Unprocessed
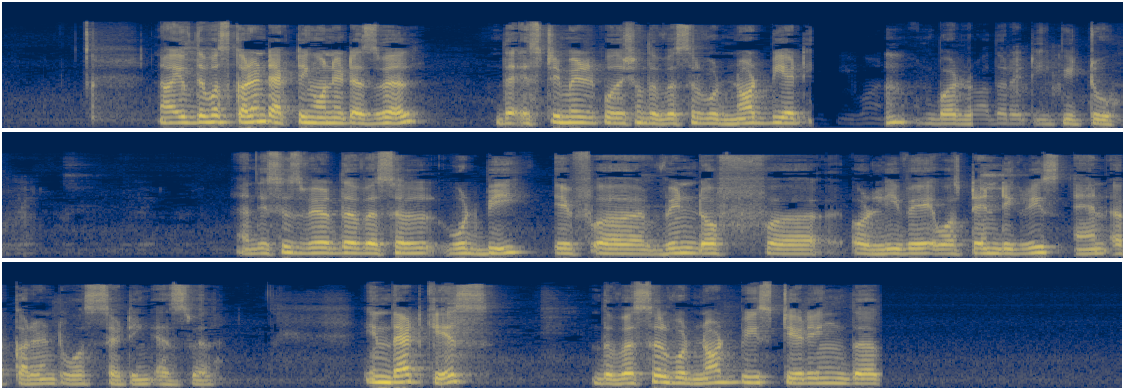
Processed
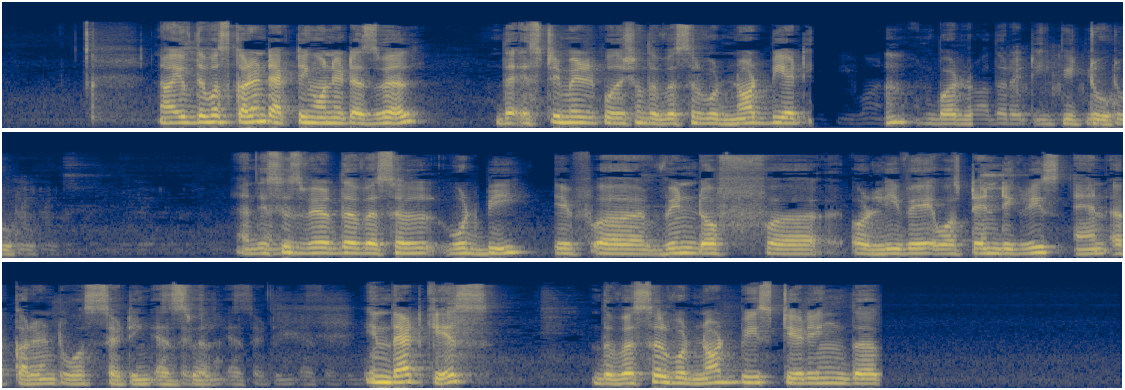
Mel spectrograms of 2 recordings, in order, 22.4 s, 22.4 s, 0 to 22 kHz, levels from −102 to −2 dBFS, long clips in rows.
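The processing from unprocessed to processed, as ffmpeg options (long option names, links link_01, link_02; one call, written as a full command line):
ffmpeg -i in.wav -filter_complex "[0:a]asettb=1/sr,asplit=3[link_01][link_02][link_03];[link_01]atrim=end=7.014[link_04];[link_02]atrim=start=7.01:end=9.46,asetpts=PTS-STARTPTS,afade=type=in:duration=0.004:curve=qsin,afade=type=out:start_time=2.446:duration=0.004:curve=qsin,asplit=2[link_05][link_06];[link_06]adelay=154,lowpass=frequency=2000:poles=1,volume=-6dB,asplit=2[link_07][link_08];[link_08]adelay=154,lowpass=frequency=2000:poles=1,volume=0.21,asplit=2[link_09][link_10];[link_10]adelay=154,lowpass=frequency=2000:poles=1,volume=0.21[link_11];[link_05][link_07][link_09][link_11]amix=inputs=4:normalize=0,atrim=end_sample=108045[link_12];[link_03]atrim=start=9.456[link_13];[link_04][link_12]acrossfade=duration=0.004:curve1=hsin:curve2=qsin[link_14];[link_14][link_13]acrossfade=duration=0.004:curve1=qsin:curve2=hsin,asettb=1/sr,asplit=3[link_15][link_16][link_17];[link_15]atrim=end=10.644[link_18];[link_16]atrim=start=10.64:end=11.46,asetpts=PTS-STARTPTS,afade=type=in:duration=0.004:curve=qsin,afade=type=out:start_time=0.816:duration=0.004:curve=qsin,lowpass=frequency=1400:poles=1[link_19];[link_17]atrim=start=11.456[link_20];[link_18][link_19]acrossfade=duration=0.004:curve1=hsin:curve2=qsin[link_21];[link_21][link_20]acrossfade=duration=0.004:curve1=qsin:curve2=hsin,asplit=2[link_22][link_23];[link_23]afade=type=in:start_time=15.52:duration=0.01,afade=type=out:start_time=16.07:duration=0.01,aecho=0:1:480|960|1440:0.211349|0.0739721|0.0258902[link_24];[link_22][link_24]amix=inputs=2:normalize=0" out.wav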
